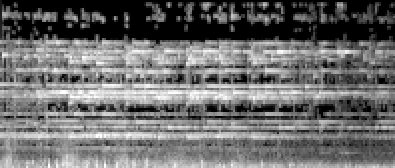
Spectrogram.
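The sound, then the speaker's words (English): Horse harness bells, fitted on the back pad of a driving harness, shaken gently: a steady bright jingling and ringing that carries on for several seconds, fairly loud, with soft clinking movement underneath and no talking. “Just move them gently. Let the people hear that sound.”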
